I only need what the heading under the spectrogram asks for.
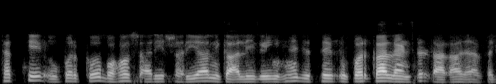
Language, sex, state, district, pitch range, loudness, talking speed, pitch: Hindi, male, Chandigarh, Chandigarh, 125-155 Hz, -23 LUFS, 215 wpm, 140 Hz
